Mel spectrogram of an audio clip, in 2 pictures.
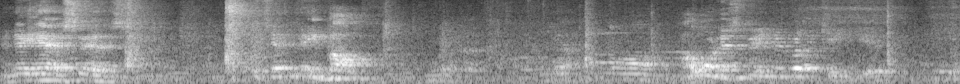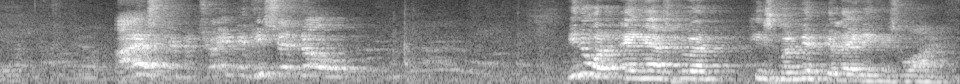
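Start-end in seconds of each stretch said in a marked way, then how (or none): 2.2-9.9 soft, sulky crybaby complaint; lightly acted, pouting self-pity; mock sad sulking. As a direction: play up feeling sorry for yourself, quietly. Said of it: "laying there crying and so sad like this".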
